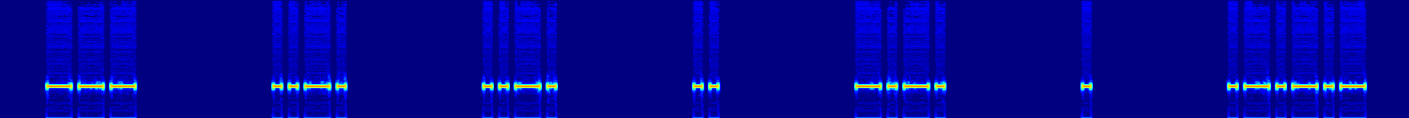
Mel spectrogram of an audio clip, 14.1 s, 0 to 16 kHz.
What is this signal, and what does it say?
Morse code, heard as a keyed tone, about 15 wpm, spaced as for 5 wpm, 1000 Hz. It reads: OFFICE.
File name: qotdfiles / 5wpm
